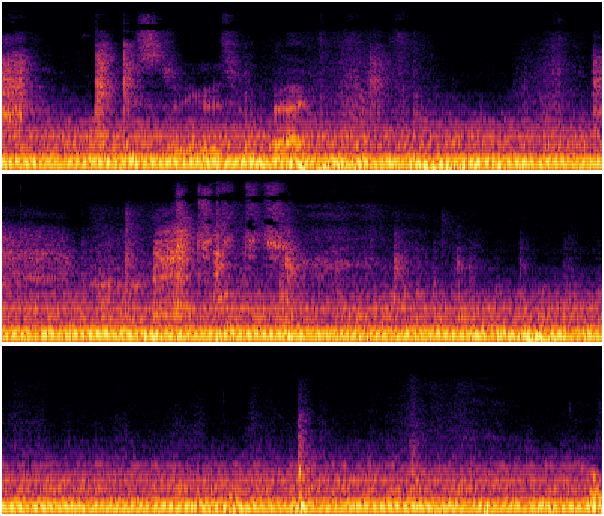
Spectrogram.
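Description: A steady low hum with a stack of overtones runs throughout, with faint rustling and handling of backpack straps and coated canvas over the first half as the bag is worn and adjusted, and a single light click about ten seconds in.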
